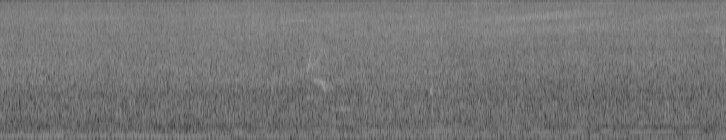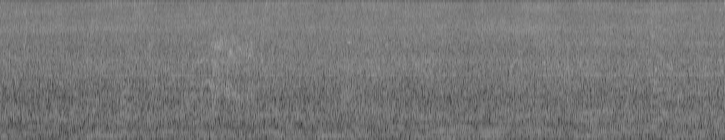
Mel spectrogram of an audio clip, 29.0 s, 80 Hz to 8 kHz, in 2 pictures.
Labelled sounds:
6.0	6.6	killer whale, southern resident, 0.97 to 3.0 kHz
18.6	19.6	killer whale, southern resident, 0.92 to 3.7 kHz

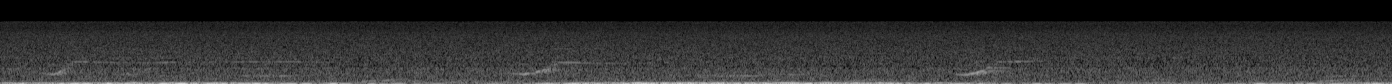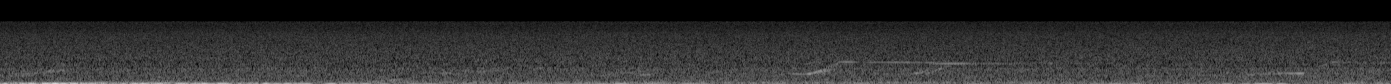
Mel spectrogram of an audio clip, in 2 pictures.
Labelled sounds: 5.5	5.9	humpback whale, 0.86 to 1.1 kHz
10.0	10.4	humpback whale, 1.0 to 1.3 kHz
22.2	22.5	humpback whale, 0.80 to 1.1 kHz
23.2	24.1	humpback whale, 0.83 to 1.1 kHz

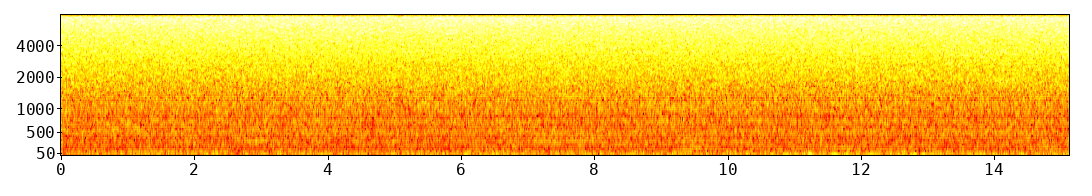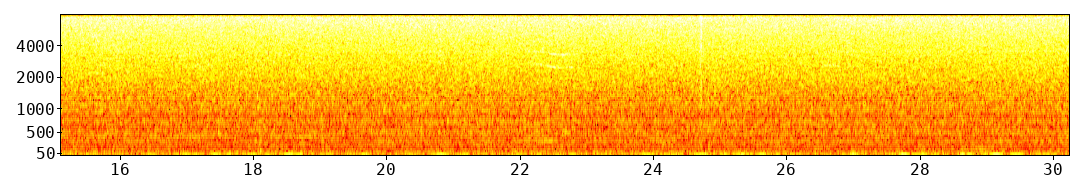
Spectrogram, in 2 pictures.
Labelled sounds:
22.4	22.7	Pacific white-sided dolphin, 2.4 to 3.4 kHz
26.6	26.8	Pacific white-sided dolphin, 2.5 to 2.7 kHz

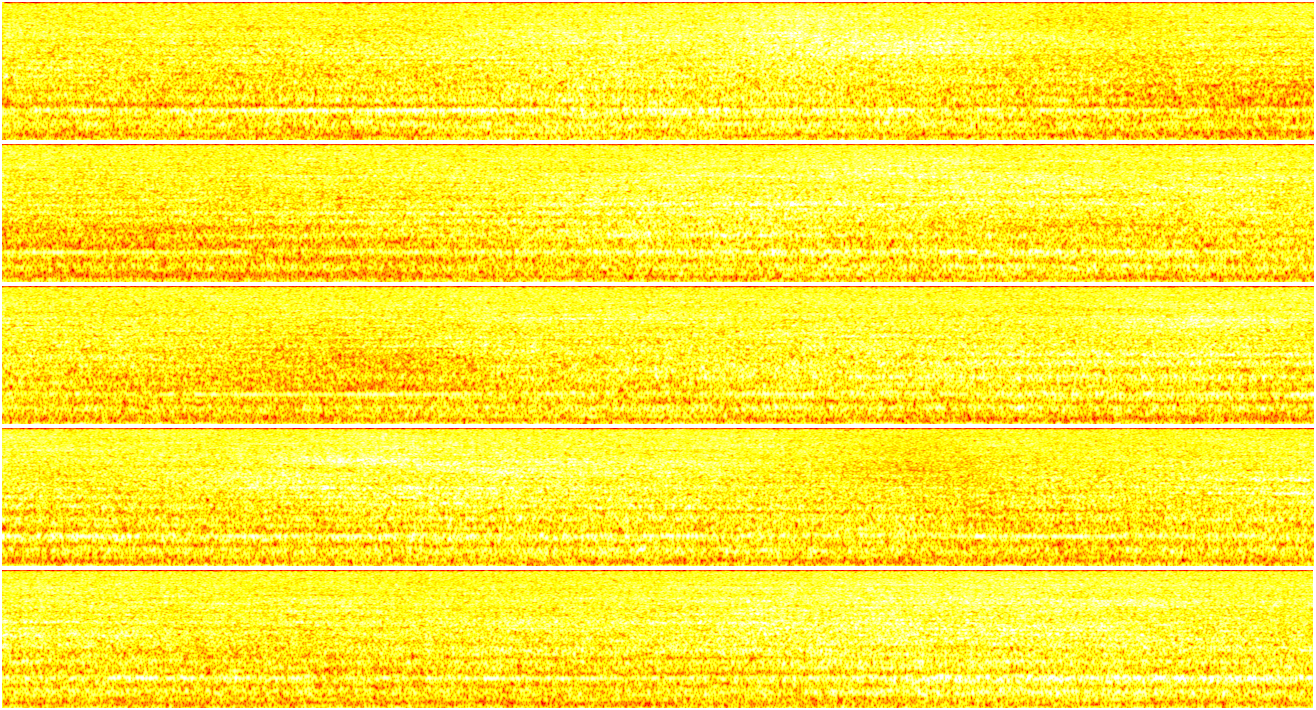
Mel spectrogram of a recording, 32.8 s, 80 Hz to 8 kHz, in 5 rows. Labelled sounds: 10.2	10.5	vessel noise, 3.8 to 4.0 kHz
11.7	12.0	vessel noise, 5.4 to 5.6 kHz

